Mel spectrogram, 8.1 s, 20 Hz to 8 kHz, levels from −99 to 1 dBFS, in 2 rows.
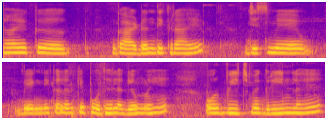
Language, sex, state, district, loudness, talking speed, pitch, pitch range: Hindi, female, Uttar Pradesh, Varanasi, -13 LUFS, 140 wpm, 210 Hz, 205-220 Hz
